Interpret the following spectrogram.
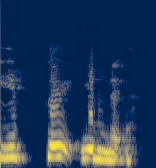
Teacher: நாவோடைய நுனி வந்து அன்னத்தோடைய நுனியை பொருந்துவதால் பிறக்கின்றது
